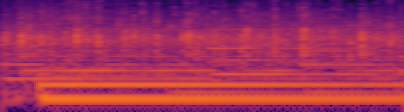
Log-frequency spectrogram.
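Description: A church audience applauds the Lord in a steady, dense wash of clapping that holds for the whole stretch, over a sustained low keyboard chord.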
